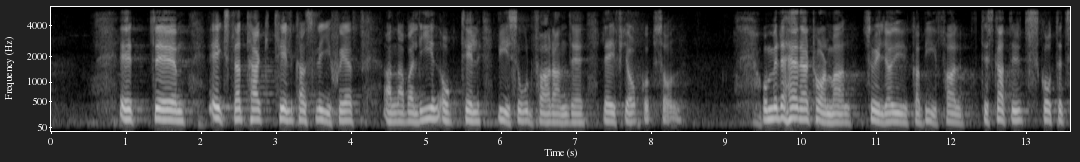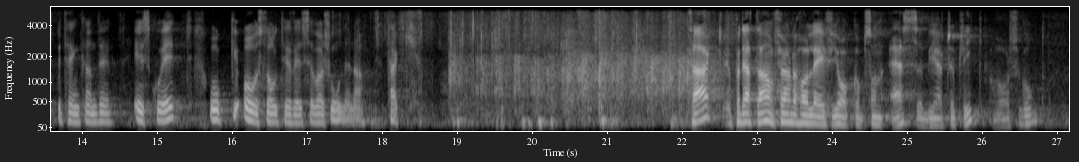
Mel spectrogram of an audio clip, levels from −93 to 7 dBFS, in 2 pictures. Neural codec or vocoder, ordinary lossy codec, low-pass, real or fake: none; none; 5.4 kHz; real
